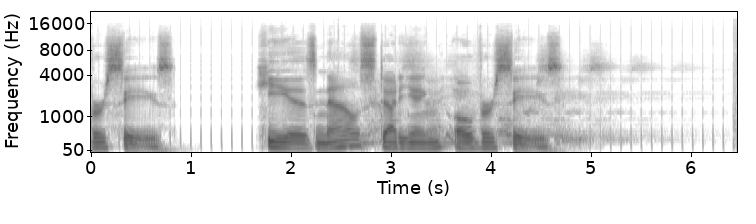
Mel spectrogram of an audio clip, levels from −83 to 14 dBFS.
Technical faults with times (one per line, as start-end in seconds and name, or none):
0.00-6.46 Wi-Fi interference
2.50-6.46 feedback echo between two devices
